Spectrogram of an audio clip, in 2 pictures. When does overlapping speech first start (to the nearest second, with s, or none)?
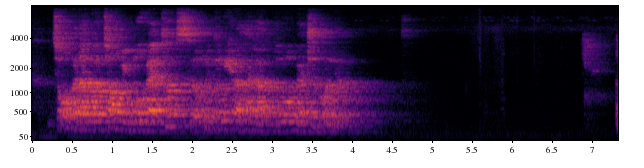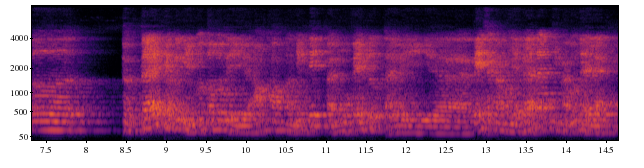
none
